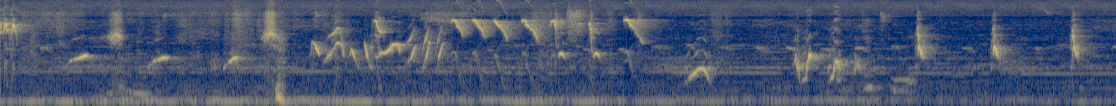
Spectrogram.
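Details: Captive white-rumped shama (murai batu) during routine flight-cage exercise for stamina, giving a varied run of quick chirps, short trills and sharp downslurred whistles, some phrases lower and rattling, with a faint low hum beneath.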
